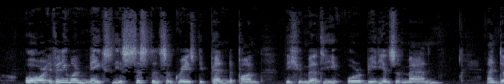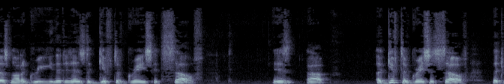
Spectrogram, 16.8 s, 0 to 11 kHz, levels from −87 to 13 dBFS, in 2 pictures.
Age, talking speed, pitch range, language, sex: 60-79, 130 wpm, 145-175 Hz, English, male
